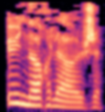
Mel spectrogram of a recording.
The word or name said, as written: une horloge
